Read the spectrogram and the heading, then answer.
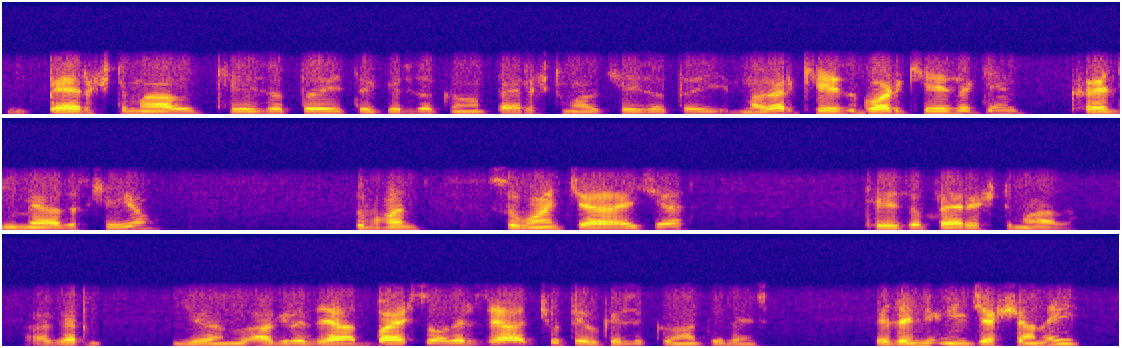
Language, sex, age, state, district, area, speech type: Kashmiri, male, 18-30, Jammu and Kashmir, Anantnag, rural, conversation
